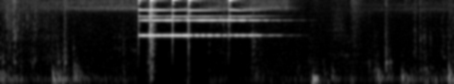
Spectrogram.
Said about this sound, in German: Die Glocke ertönt.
